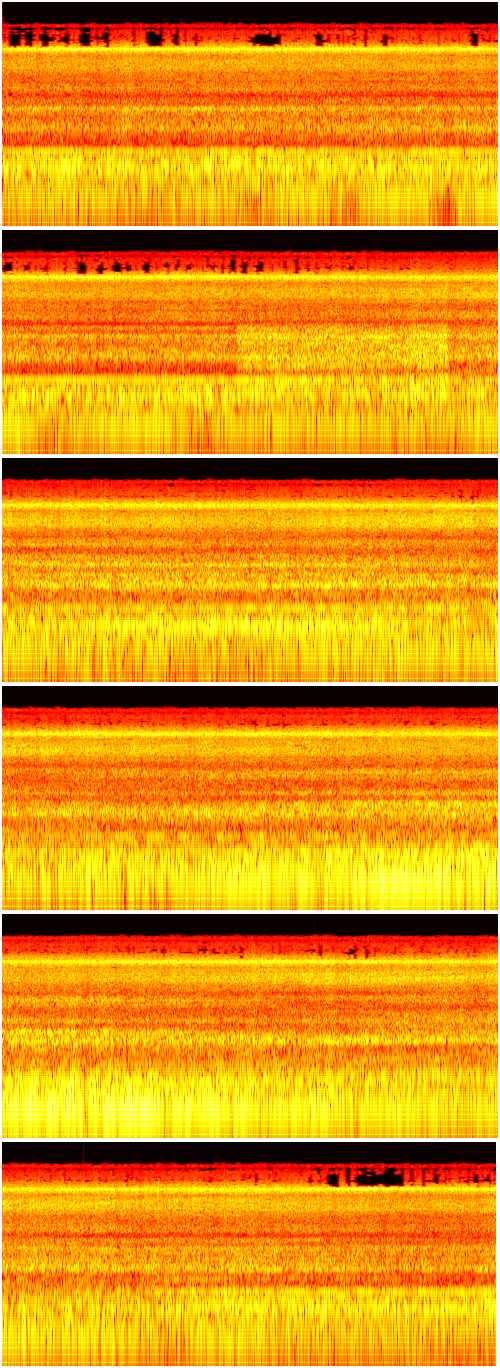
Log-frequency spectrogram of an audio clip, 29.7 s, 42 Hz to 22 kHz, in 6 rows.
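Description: Schwamborn BEF 320 EX concrete milling machine (scarifier) running steadily, its electric motor driving the cutter across a concrete surface, with a constant high whine over the grinding noise.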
